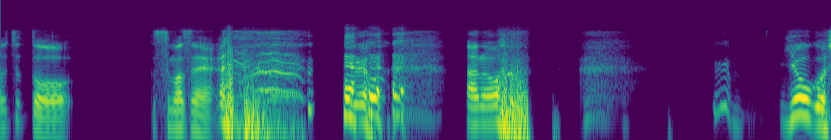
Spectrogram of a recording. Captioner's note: laughter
